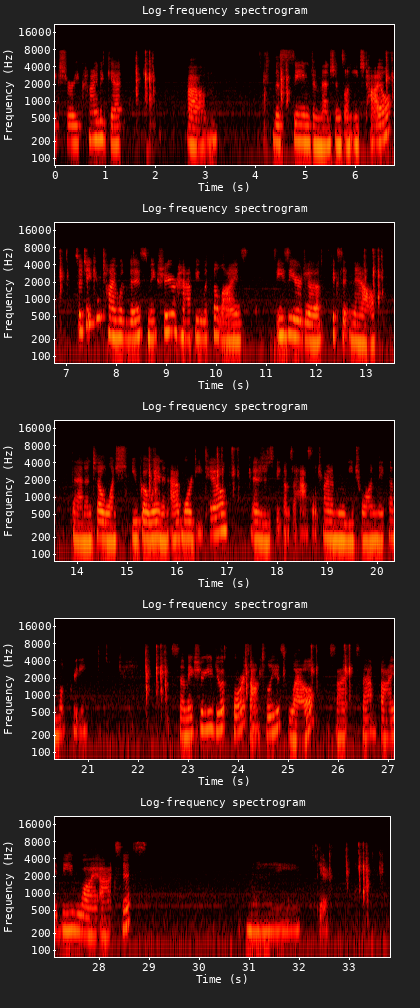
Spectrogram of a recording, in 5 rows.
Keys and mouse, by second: 1.8 ctrl+r, 6.6 s, 13.1 ctrl+r, 16.8 s, 22.4 ctrl+r, 25.5 s, 33.2 ctrl+r.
